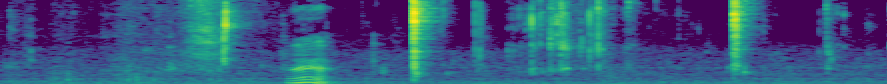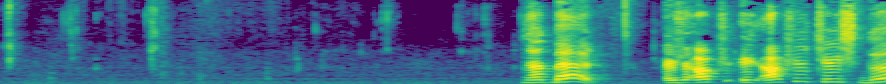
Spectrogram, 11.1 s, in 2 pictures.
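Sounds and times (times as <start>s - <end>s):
person chewing raw crab: 2.3s - 8.7s.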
